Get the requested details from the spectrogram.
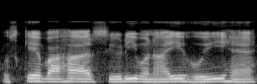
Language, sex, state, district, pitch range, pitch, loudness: Hindi, male, Jharkhand, Palamu, 120-135 Hz, 125 Hz, -14 LUFS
